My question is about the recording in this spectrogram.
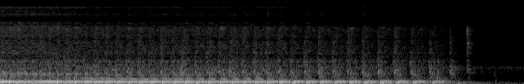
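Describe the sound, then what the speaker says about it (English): A Yamaha Raptor ATV engine idles low and rough while warming up, a steady close thumping pulse with a knocking rhythm that gradually weakens and stumbles before cutting out at the end. "so she's idling a little too low"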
